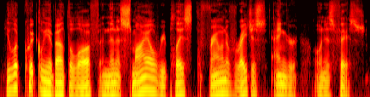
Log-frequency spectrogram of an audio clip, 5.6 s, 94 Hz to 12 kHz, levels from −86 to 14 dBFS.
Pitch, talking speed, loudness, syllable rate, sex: 95 Hz, 205 wpm, -20 LUFS, 5.5 syllables/s, male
